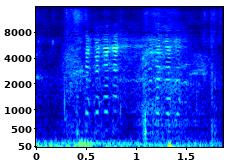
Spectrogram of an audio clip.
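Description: Goats and sheep bleating on a hillside near the Ratnagiri temple site, a few faint calls against steady outdoor background noise.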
